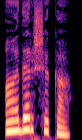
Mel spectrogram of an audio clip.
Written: ಆದರ್ಶಕ

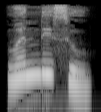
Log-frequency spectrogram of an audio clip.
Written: ವಂದಿಸು

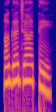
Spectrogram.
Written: ಅಗಜಾತೆ

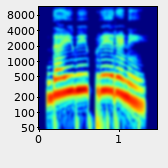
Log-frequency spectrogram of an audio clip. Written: ದೈವಪ್ರೇರಣೆ

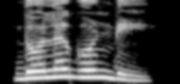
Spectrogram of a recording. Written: ತಲೆಗಂಟು

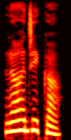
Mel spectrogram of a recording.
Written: ರಾಜಿಕೆ

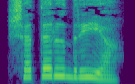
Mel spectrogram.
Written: ಶತರುದ್ರೀಯ

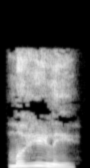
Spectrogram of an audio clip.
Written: ಮೊಹಲ್ಲಾ

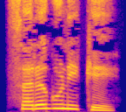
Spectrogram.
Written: ಸರಗುಣಿಕೆ

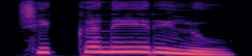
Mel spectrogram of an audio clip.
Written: ಚಿಕ್ಕನೇರಿಲು

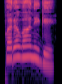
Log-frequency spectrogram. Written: ಪರವಾನಗಿ

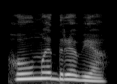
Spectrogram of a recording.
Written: ಹೋಮದ್ರವ್ಯ

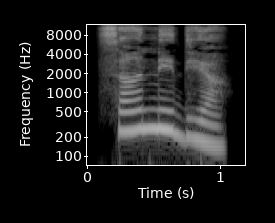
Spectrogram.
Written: ಸಾನ್ನಿಧ್ಯ

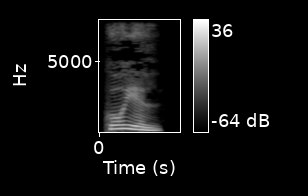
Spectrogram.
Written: ಕೊಯ್ಯಲ್

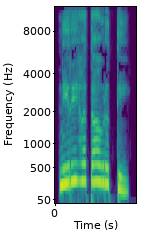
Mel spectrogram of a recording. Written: ನಿರೀಹತಾವೃತ್ತಿ

